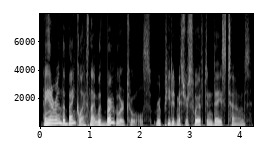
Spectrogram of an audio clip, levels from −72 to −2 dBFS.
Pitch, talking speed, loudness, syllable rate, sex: 160 Hz, 210 wpm, -18 LUFS, 5.2 syllables/s, male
